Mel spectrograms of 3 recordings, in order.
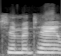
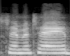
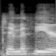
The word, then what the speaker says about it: Timothée: It's pronounced Timothée. Like, yeah. It's supposed to be pronounced Timothée, but, like, most people just call him Timothy or Timmy.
